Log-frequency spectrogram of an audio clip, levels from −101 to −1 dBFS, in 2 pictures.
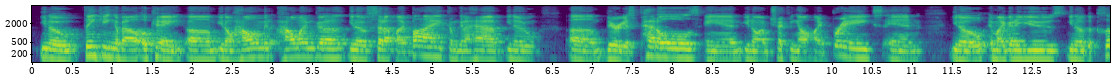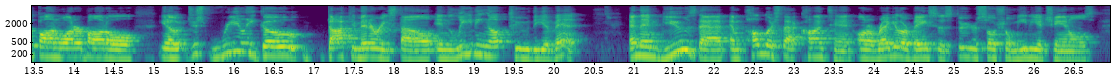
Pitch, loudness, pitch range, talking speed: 145 Hz, -19 LUFS, 135-160 Hz, 185 wpm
